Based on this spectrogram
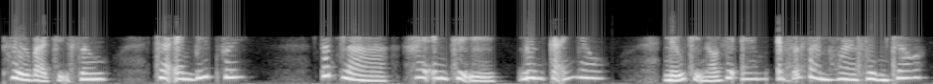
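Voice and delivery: put-on high-pitched teasing young lady; voiced girl offering help in jest; smiling mock-respectful girl. A narrator's reading. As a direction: address her with playful mock deference, pitched high. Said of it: "vỗ vào vai Tập Nhân cười nói".

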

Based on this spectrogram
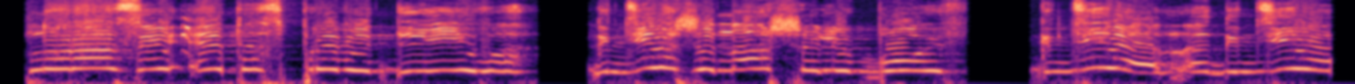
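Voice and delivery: high, loud, helpless plea; helpless babbling. A narrator's reading. Olga pleads helplessly with Marina, high and lost. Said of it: "беспомощно лепетала Ольга".

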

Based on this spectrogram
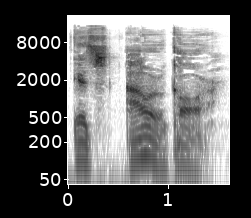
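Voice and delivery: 慢速示范回答; 放慢给学生跟念; slow model answer. Shown as a demonstration. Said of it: "这是我们的车子". (慢慢示范 It's our car)

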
